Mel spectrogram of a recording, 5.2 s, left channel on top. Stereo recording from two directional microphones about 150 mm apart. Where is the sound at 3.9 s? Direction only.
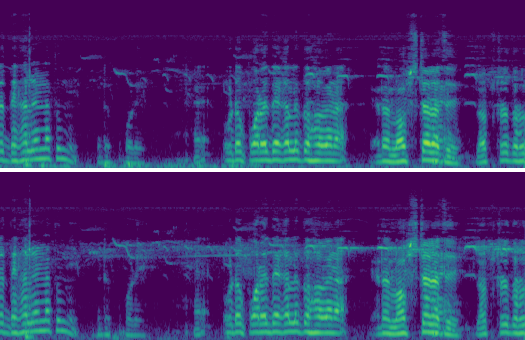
90° left.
